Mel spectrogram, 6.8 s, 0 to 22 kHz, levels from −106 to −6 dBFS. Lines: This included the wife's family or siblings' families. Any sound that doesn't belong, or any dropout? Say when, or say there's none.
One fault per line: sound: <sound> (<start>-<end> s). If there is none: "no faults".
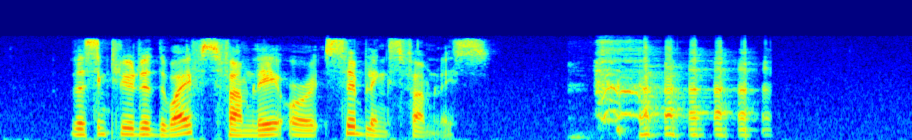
sound: laugh (4.3-5.8 s)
